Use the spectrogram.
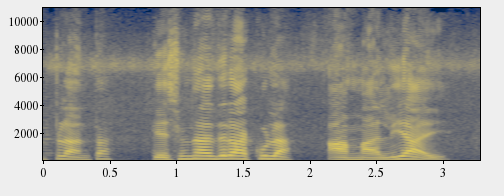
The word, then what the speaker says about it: Amaliae: Vamos a comenzar por esta bella planta que es una Dracula Amaliae. Dracula Amalia, Amaliae se escribe, Dracula Amalia.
